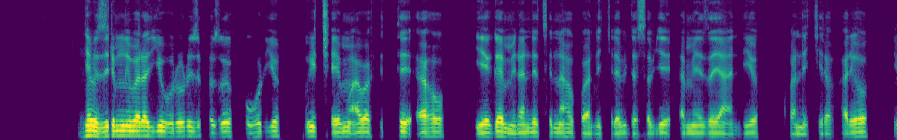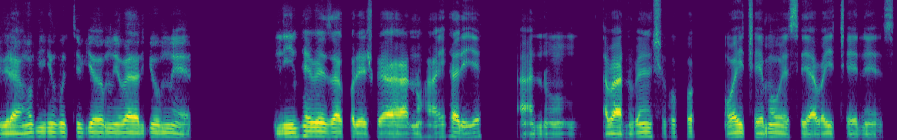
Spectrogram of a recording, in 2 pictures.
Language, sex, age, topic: Kinyarwanda, male, 25-35, education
